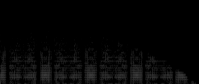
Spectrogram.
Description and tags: Sci-Fi Impact
Made in Adobe Audition
Can be used on Sci-Fi games/videos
